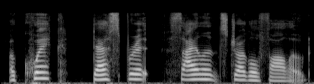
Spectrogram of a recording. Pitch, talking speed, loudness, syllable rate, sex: 215 Hz, 115 wpm, -19 LUFS, 5.2 syllables/s, female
